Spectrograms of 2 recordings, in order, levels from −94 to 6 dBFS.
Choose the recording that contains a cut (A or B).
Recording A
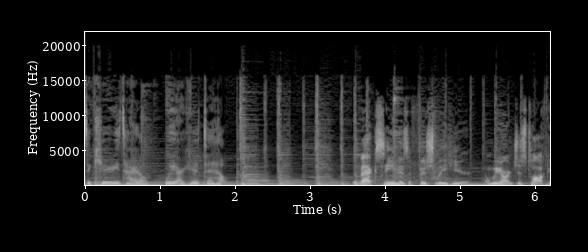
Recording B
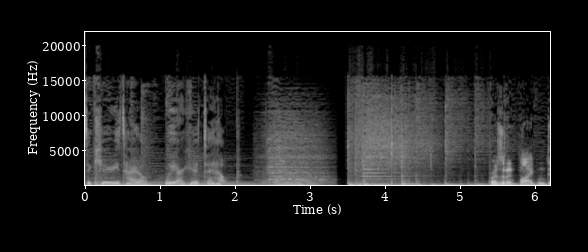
A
